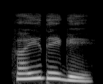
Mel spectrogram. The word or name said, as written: ಕೈತೆಗೆ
